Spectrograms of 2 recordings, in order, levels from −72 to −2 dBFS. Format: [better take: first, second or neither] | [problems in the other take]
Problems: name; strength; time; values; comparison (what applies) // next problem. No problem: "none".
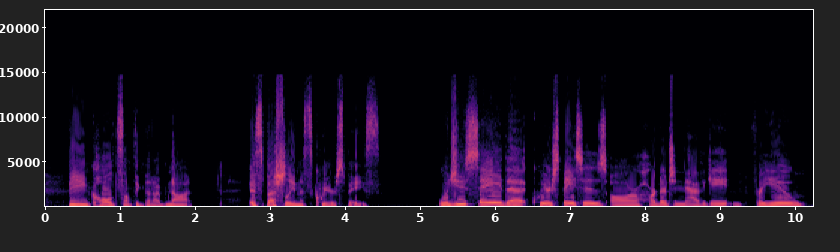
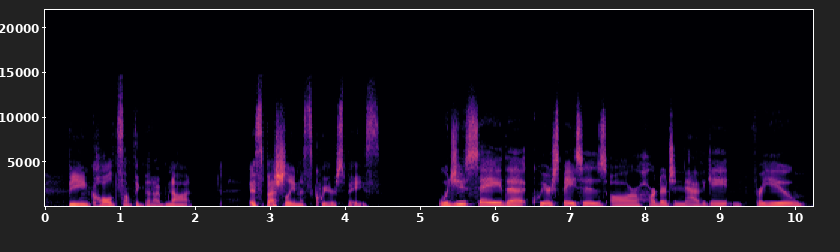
second | distortion; slight; 7% of the sound clipped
